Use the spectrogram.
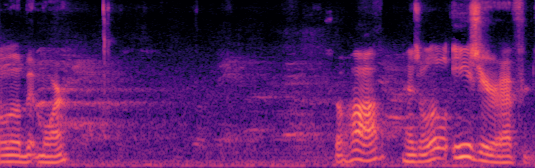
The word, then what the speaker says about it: Ha: One good thing about her last name is it's pronounced exactly the same in English as it is in Korean, from what I can gather.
